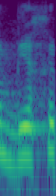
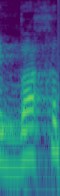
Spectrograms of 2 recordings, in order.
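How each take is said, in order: First: بخ said as "bikh" with a short i vowel; teacher sounds out بخ as "bikh". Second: بخ said as "bakh" with a short a vowel; teacher sounds out بخ as "bakh". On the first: Teacher to students, giving the other reading of بخ as "bikh". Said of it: "بخ بھی بول سکتے ہیں". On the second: Teacher to students, sounding out بخ as "bakh". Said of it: "اسے بخ بھی بول سکتے ہیں". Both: Shown as a demonstration.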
